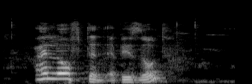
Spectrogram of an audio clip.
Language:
English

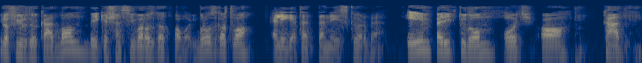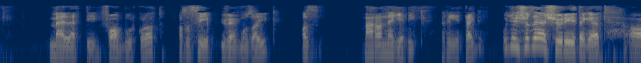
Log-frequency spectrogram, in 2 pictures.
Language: Hungarian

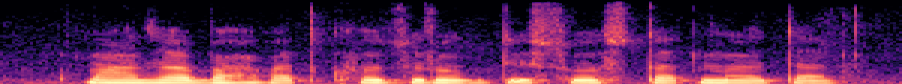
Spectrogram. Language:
Marathi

